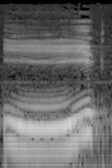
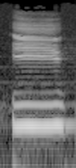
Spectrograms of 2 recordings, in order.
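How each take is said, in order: First: The pitch dips low and then rises. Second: The pitch stays high and level. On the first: "третий – «и»" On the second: "первый – это «и»"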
